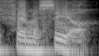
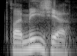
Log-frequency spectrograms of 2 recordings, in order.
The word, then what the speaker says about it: Thymesia: Femicia. And I would say Timesia. So we all say it differently, and probably, maybe one of us is correct. Wait! I have a pronounce thing on my phone. Thymesia.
